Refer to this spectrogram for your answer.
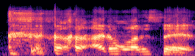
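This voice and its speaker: Man, heard over a speakerphone, bright tone, halting delivery, phone call from a subway station. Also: high-pitched, slightly rough. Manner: halting, keeps asking to hold on.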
